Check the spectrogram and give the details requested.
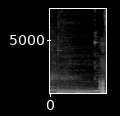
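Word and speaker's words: を: trial and error process of how you can learn Japanese, or more like Asian language, without an alphabet that you cannot read by default. And wo, which is pronounced o, as well, deal equal to the stuff.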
